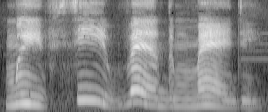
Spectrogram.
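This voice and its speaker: A woman voicing a gang of noisy, playful young forest animals, a squirrel among them, who shout excitedly. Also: medium pitch, drawn-out words, soft background music. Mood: boisterous.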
